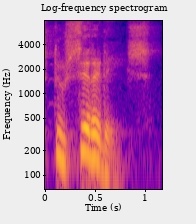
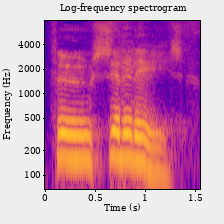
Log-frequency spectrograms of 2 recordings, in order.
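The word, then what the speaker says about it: Thucydides: So the great thinker is Thusidities. Now I know his name is a mouthful and some people have trouble pronouncing it. So let's do it one two three together. Thusidities. One more time. Thusidities.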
